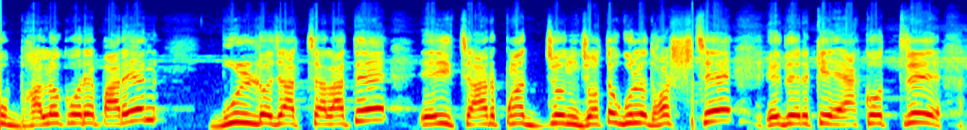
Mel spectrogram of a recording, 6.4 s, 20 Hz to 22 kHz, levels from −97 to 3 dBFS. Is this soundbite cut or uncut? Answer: cut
